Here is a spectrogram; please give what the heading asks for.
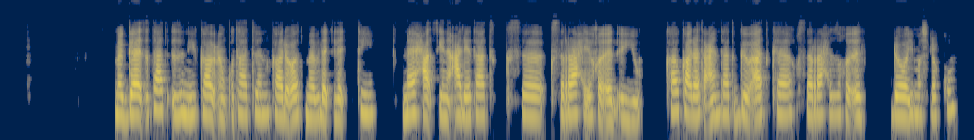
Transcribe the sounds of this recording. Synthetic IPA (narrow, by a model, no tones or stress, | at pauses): mɐɡajt͡sʼɨt̪ʰat̪ɨzɨnikʰaβʕʊŋkʼut̪ʰat̪ʰɨnkʰalʔo̞t̪mɐβlɐt͡ʃʼlɐt͡ʃʼt̪ʰi | najħat͡sʼinʕa̰let̪ʰat̪kʰɨ̥sɨrːaħjɪxʔɨlʔɨjːu | kʰaβkʰalʔo̞t̪ʕajnɐt̪ʰat̪ɡɨβʔat̪kʰɐkʰɨ̥sɐrːaħzɨxɨʔɨl | d̪ojɪmɐslɐkːum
